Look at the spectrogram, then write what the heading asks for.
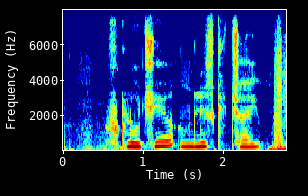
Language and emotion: Russian, neutral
